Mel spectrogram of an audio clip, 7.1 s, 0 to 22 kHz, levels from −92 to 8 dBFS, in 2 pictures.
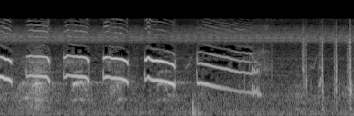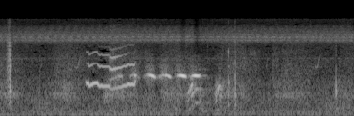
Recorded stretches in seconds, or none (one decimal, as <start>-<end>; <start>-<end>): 0.0-7.1

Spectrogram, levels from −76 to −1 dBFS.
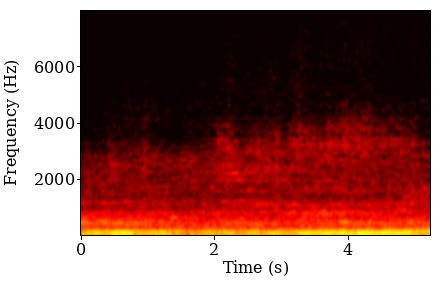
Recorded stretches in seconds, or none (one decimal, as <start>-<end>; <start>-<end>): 0.0-0.6; 1.9-5.2

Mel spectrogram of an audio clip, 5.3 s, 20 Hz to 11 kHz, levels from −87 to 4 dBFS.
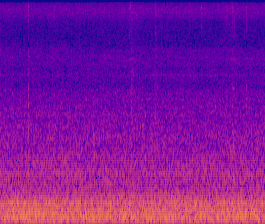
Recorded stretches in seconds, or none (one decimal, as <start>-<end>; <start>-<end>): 0.0-5.3

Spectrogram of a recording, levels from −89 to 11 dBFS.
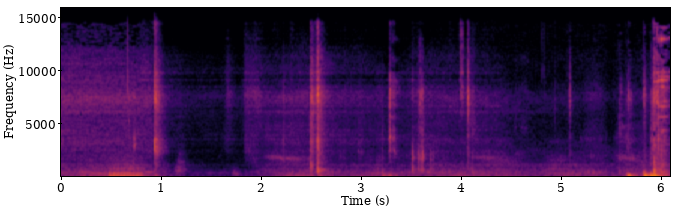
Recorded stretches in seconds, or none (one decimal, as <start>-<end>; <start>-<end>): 0.0-0.8; 4.4-6.1

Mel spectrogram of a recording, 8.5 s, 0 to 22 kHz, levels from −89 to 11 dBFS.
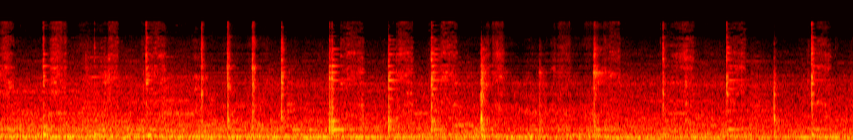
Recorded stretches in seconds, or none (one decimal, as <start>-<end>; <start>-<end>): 0.0-1.9; 2.7-4.7; 6.1-8.5

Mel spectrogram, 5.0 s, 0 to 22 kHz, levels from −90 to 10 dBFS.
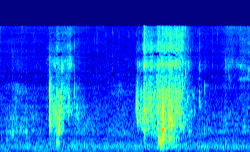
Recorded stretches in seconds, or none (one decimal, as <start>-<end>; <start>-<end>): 2.1-4.2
